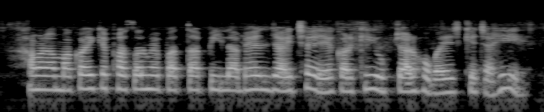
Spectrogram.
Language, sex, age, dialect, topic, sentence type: Maithili, female, 25-30, Bajjika, agriculture, question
